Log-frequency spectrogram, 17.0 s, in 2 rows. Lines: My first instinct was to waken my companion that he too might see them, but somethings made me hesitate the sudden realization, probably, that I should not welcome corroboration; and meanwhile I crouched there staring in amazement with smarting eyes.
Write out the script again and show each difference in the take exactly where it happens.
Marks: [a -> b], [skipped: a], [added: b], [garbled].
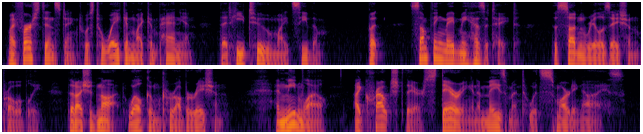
My first instinct was to waken my companion that he too might see them, but [somethings -> something] made me hesitate the sudden realization, probably, that I should not welcome corroboration; and meanwhile I crouched there staring in amazement with smarting eyes.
